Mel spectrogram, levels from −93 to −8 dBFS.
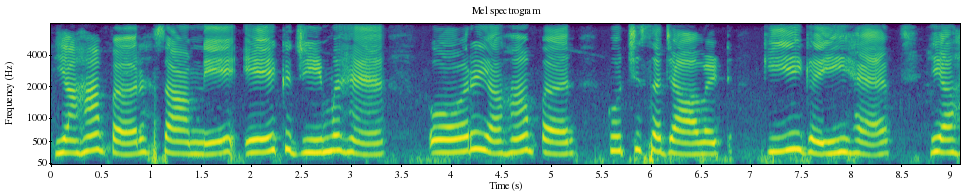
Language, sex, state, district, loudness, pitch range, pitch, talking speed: Hindi, female, Punjab, Pathankot, -13 LUFS, 250-295 Hz, 275 Hz, 100 wpm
